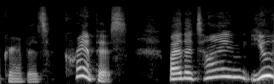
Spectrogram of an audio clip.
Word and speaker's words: Krampus: wish everyone a happy crumpus not Eve so yeah tomorrow is when Krampus comes yeah I just did the American pronunciation of Krampus Krampus by the time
